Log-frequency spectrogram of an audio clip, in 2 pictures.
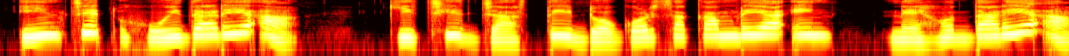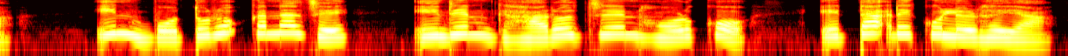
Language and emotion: Santali, fearful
